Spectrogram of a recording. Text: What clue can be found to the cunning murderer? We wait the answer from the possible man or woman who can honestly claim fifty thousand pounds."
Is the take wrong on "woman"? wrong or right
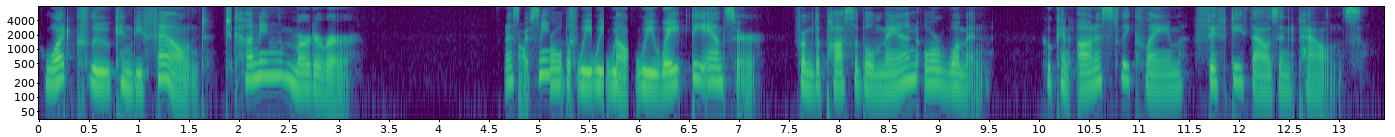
right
